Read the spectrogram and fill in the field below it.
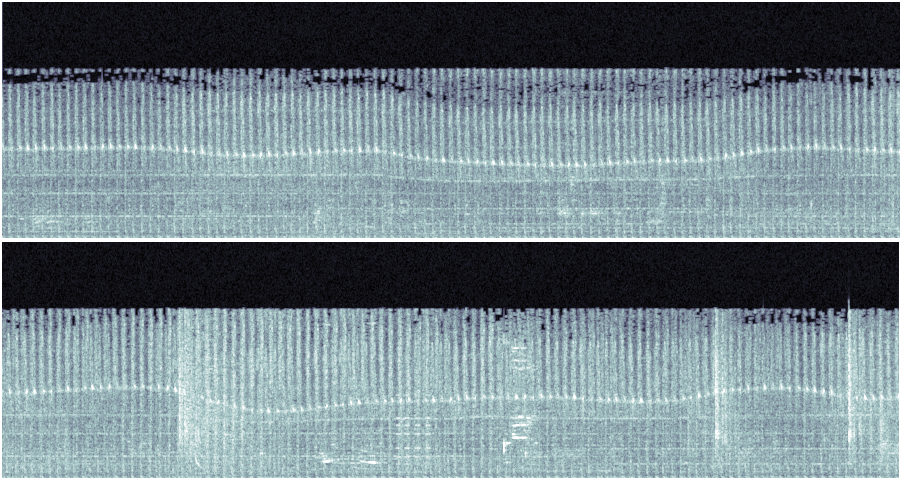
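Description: Helicopter rotor blades thump rapidly and steadily close by.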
